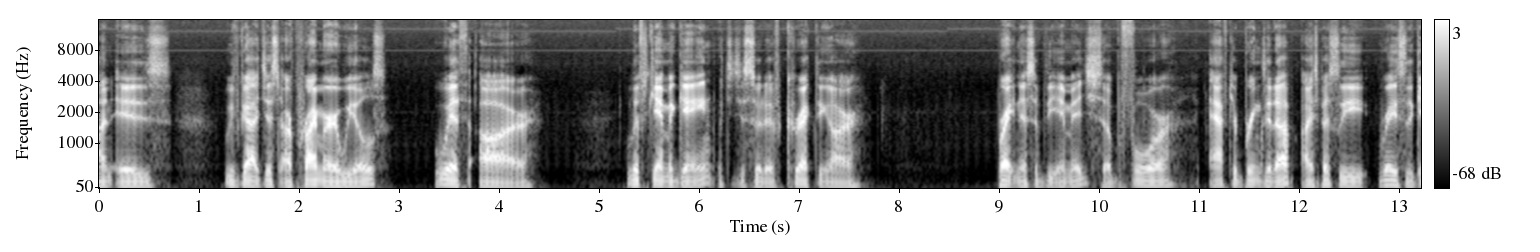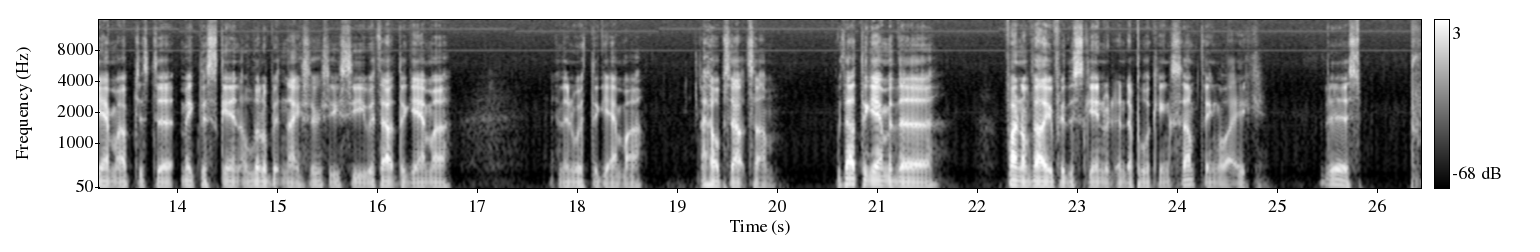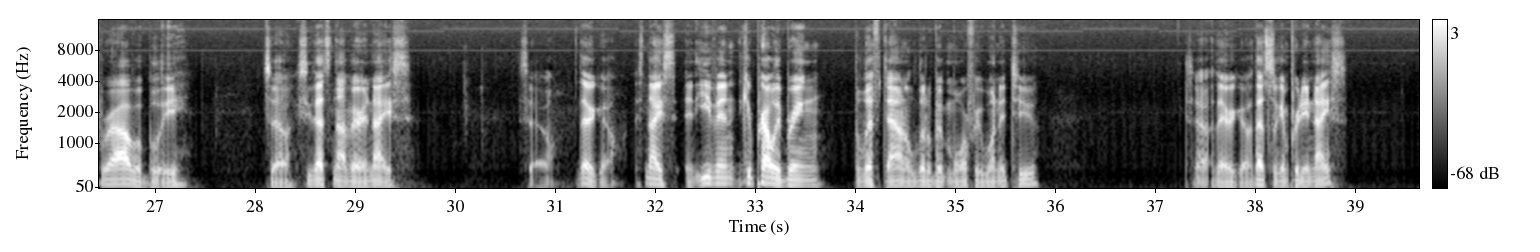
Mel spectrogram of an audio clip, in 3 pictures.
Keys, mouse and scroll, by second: 6.6 middle click, 6.6 click, 7.8 ctrl+z, 9.1 click, 10.4 ctrl+z, 15.8 z, 15.9 click, 20.5 click, 22.9 click, 28.2 ctrl+z, 29.2 ctrl+z, 30.6 z, 34.3 click.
